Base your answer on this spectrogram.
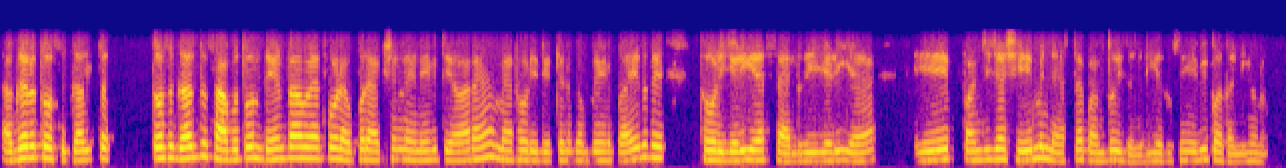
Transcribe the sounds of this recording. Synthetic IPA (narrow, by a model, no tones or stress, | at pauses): əɡəɾt̪ʊsɡəlt̪ | t̪ʊsɡəlt̪səbt̪ɦʊ̃nd̪eːnt̪ãːmɛ̃ːt̪ʰʊaːɽeːʊpːəɾɛːkʃənleːneːbiːt̪ɪjaːɾɛ̃ːmɛ̃ːt̪ʰaːɽiːɾɪʈənkəmplẽːɳpaːiɾt̪eː | t̪ʰʊaːɽiːd͡ʒeːɽiːɛːsɛːləɾiːd͡ʒeːɽiːɛː | eːpəɲd͡ʒd͡ʒaːt͡ʃʰeːmɪnːɛ̃ːst̪ɛːbənd̪ɦoːiːsəkd̪iːɛːt̪ʊsĩːeːbiːpət̪aːnĩːɦoːnaː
